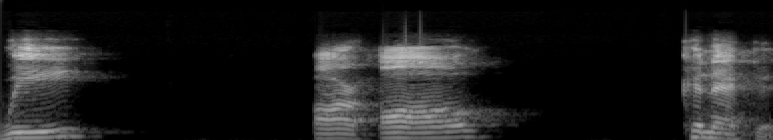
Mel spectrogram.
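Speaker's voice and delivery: very slow, deliberate, each word drawn way out. Making a point to Anna, speaking very slowly. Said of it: "I'm going to say it very slow".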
